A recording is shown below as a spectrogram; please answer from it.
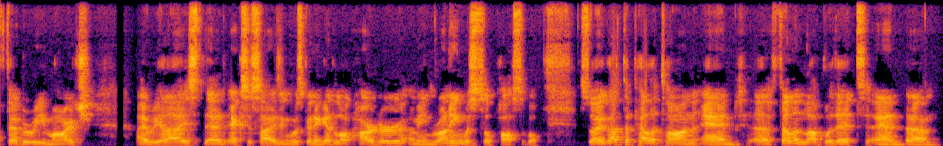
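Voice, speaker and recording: A man from Germany, a doctor talking about himself as a podcast guest, relaxed and full of "uh"s. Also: fairly low pitch. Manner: relaxed, hesitant with many "uh"s. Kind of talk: casual interview chat.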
